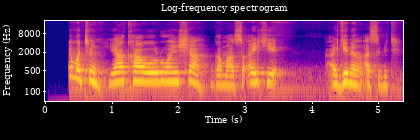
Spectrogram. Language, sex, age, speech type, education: Hausa, female, 15-29, spontaneous, tertiary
